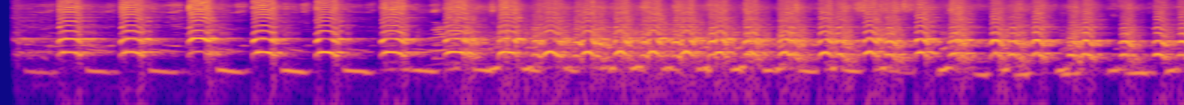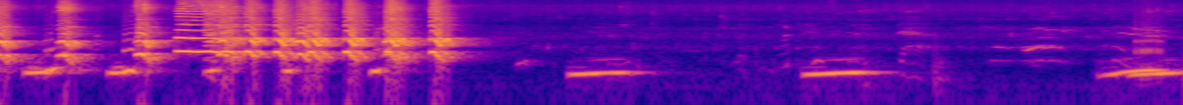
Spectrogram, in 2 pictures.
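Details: Siamangs at Alexandria zoo calling loudly with rapid, rhythmic, honking barks that build into an intense, overlapping chorus.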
